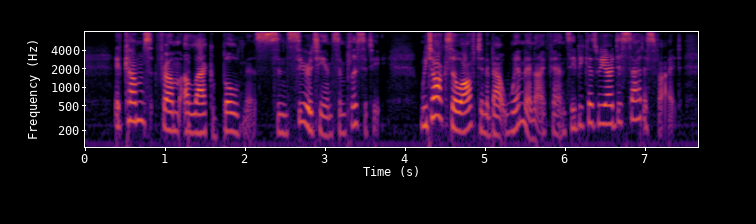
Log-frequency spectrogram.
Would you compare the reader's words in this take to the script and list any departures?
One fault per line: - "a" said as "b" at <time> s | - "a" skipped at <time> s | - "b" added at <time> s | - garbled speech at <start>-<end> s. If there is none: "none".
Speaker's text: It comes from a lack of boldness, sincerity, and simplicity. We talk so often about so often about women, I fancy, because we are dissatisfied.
- "so often about" skipped at 5.3 s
